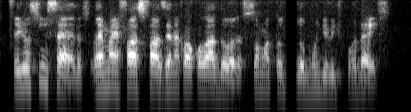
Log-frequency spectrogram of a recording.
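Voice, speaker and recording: This man talks at a very fast pace in a fairly high pitch, with ordinary pitch variation. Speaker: university lecturer. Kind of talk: online lecture. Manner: casual.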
